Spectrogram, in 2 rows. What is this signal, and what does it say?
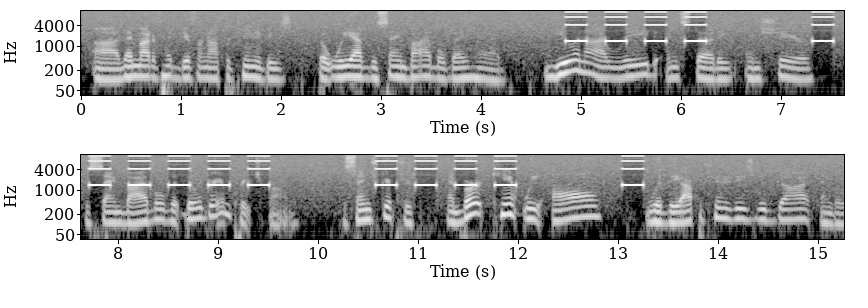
Beep code, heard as beeps from a small speaker, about 1420 Hz, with speech in English. 4-6-4-1.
